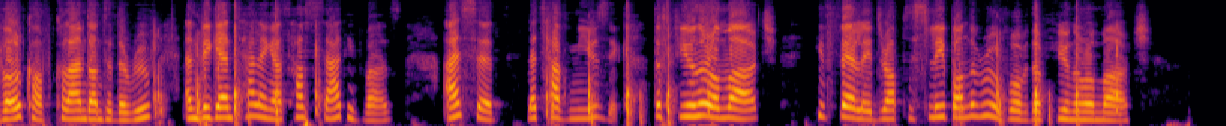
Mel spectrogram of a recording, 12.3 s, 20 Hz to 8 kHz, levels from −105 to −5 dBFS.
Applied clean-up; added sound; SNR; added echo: classical method Wiener filter.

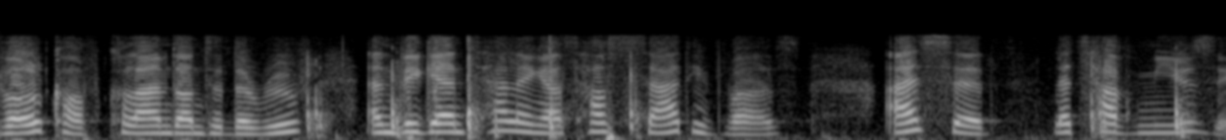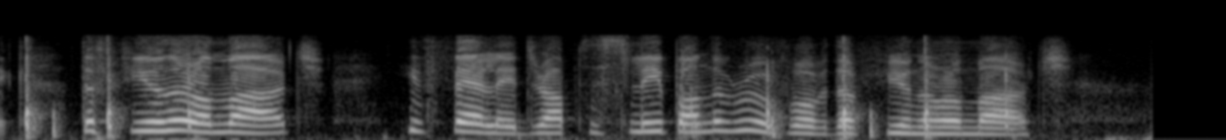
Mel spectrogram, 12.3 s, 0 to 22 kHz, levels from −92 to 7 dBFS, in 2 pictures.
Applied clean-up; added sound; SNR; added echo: none; Walk, footsteps; 9 dB; none.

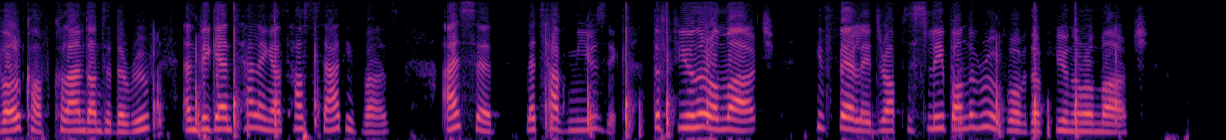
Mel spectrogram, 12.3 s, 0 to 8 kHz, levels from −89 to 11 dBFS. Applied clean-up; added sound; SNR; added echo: classical method spectral subtraction.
